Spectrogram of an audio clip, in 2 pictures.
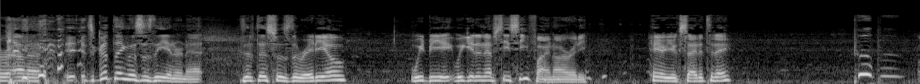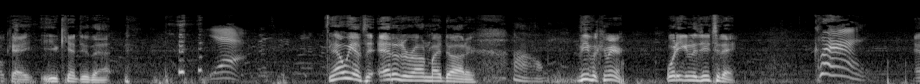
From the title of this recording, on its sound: Live from First Ascent Chicago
